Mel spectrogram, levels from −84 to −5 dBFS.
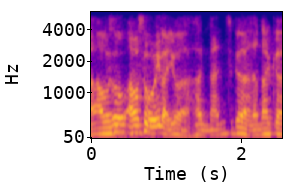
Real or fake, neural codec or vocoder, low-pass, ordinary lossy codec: fake; codec, 16 kHz, 4 kbps, X-Codec, HuBERT features, trained on general audio; 5.4 kHz; Opus, 32 kbps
